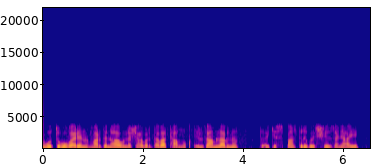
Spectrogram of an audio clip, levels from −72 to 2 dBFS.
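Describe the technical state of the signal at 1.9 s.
At 1.9 s the speech sits inside a mains buzz that runs from 0.30 to 4.10 s. Switching spikes twice per 50 Hz cycle produce a dense ladder of harmonics. It sounds like a steady, raspy buzz, faint and far below the speech.

The iLBC codec is also present here, as it is throughout. Each 30 ms frame is coded on its own, and nothing passes above about 3.7 kHz. The speech sounds narrowband, slightly rough and synthetic, which fits the 13.33 kbps mode.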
